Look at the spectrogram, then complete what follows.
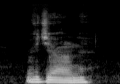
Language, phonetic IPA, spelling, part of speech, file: Polish, [vʲiˈd͡ʑalnɨ], widzialny, adjective, LL-Q809 (pol)-widzialny.wav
